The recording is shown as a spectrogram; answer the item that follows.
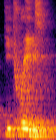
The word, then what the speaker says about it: decrease: learners want to say decrease, but that is completely mistake. If you want to pronounce the correct form of this word, we can say decrease. Decrease. The emphasis is on S, decrease.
